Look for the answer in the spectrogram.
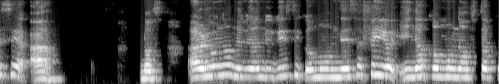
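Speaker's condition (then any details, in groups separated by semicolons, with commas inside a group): Cerebral palsy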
